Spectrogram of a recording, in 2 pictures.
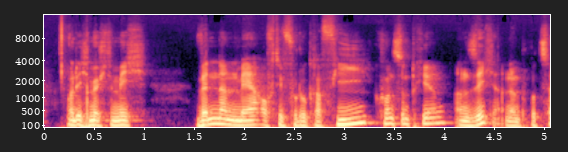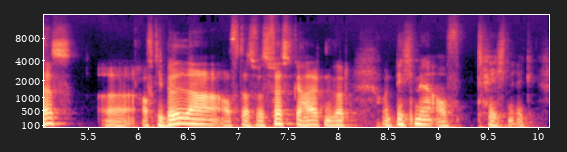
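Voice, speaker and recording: Over a quiet background, a man speaks at a fairly slow pace with lively intonation, a fairly low pitch and a dark, mellow tone. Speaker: YouTuber and photographer; photography youtuber. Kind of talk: casual vlog update to viewers. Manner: casual, hesitant with fillers. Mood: calm, reflective. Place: home room.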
